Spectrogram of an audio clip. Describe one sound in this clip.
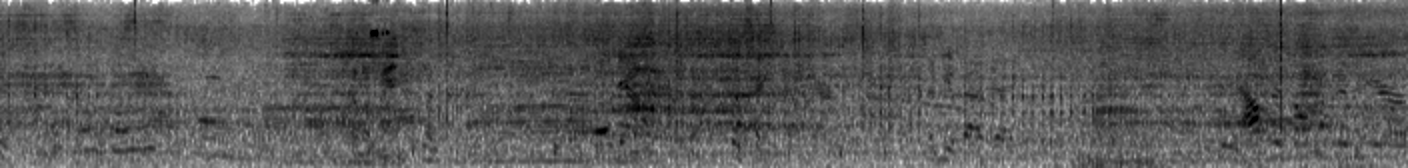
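A small dirt bike engine buzzes and revs as it rides along a track.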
